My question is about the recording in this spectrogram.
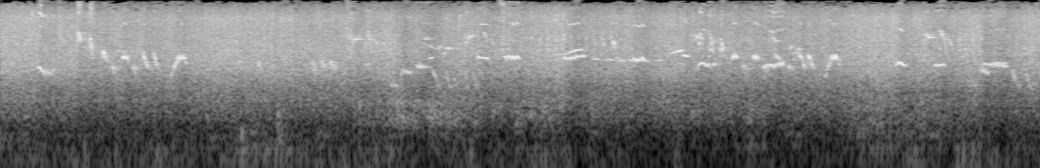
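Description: White-rumped shama giving short chirps and quick whistled phrases, many times over. The calls sit over a steady rain-like hiss, typical of a shama 'therapy' track that plays bird song with water sounds.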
